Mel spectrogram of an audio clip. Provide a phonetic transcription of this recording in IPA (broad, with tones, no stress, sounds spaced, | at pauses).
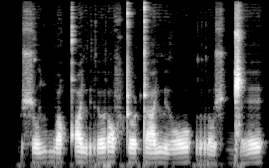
ʃ o˧˥ ʎ b u˩˥ qʼ u˦˨ lʲ r ɵ˧˥ ɾ ɔ˩˥ f ʈ o˧˥ ʈ a˧˥ lʲ o˧˥ | r o˨ ʃ ɡ͡ǁ e˧˥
